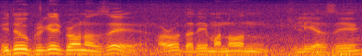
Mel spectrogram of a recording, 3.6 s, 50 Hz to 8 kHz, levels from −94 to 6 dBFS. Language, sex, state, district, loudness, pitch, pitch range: Nagamese, male, Nagaland, Dimapur, -14 LUFS, 125 Hz, 115-145 Hz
